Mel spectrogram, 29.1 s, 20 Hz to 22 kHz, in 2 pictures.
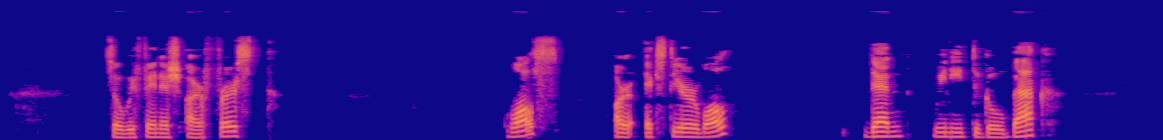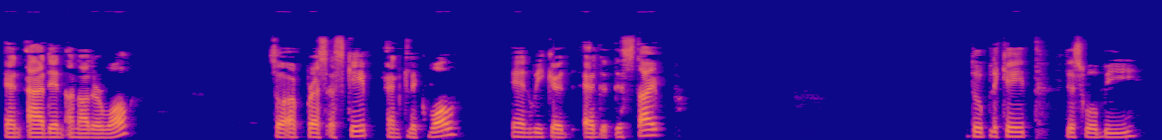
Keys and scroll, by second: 13.8 Escape.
